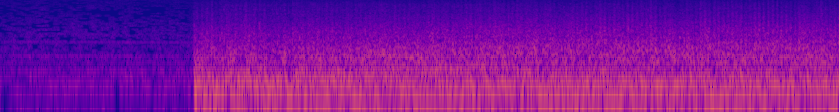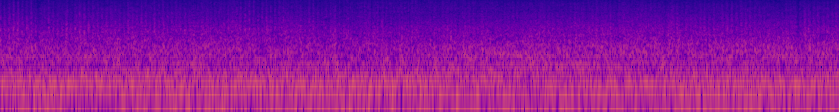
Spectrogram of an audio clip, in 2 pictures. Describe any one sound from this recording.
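A helicopter's rotor drones steadily and loudly.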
